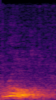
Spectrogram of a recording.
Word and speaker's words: broad: So you might think that broad and road rhyme, but they don't. Broad it is a broad rod. Well, perhaps we can work out what you mean. But it's wrong. That word is not broad. They don't rhyme with one another. They have different sounds.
